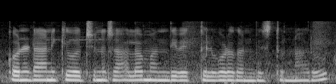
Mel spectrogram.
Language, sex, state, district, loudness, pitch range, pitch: Telugu, female, Andhra Pradesh, Krishna, -16 LUFS, 185-200 Hz, 195 Hz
